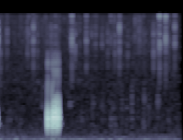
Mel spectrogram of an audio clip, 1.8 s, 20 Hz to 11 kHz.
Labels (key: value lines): label: biophony, knock croak
recorder: SoundTrap 300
